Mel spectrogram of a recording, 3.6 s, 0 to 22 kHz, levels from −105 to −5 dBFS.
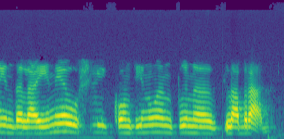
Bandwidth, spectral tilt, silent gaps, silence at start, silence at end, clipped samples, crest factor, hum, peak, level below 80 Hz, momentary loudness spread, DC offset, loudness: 3.8 kHz; -7.5 dB/octave; none; 0 s; 0.2 s; under 0.1%; 12 dB; none; 0 dBFS; -58 dBFS; 6 LU; under 0.1%; -13 LUFS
